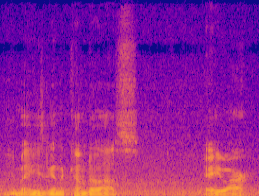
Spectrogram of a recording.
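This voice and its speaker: A man's voice: fairly low pitch, steady tone, a little fast, very noisy. A man casually commentating on his video game livestream in a dry, mildly sardonic way. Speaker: video game live streamer.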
